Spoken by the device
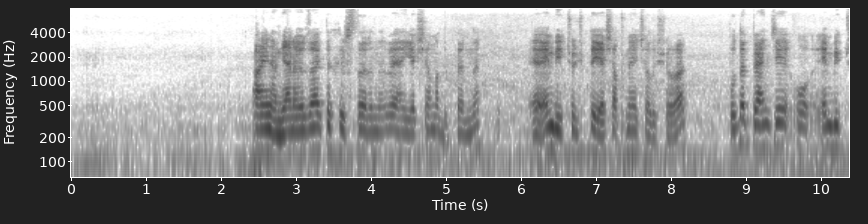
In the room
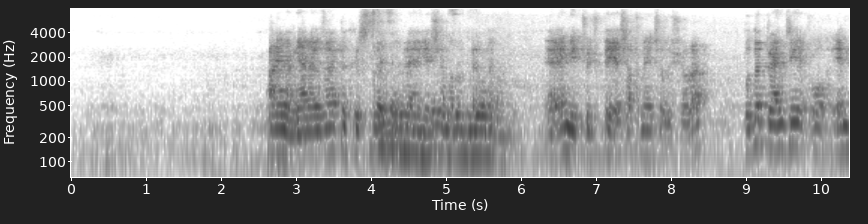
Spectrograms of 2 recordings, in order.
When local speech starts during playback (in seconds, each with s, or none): 4.0 s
